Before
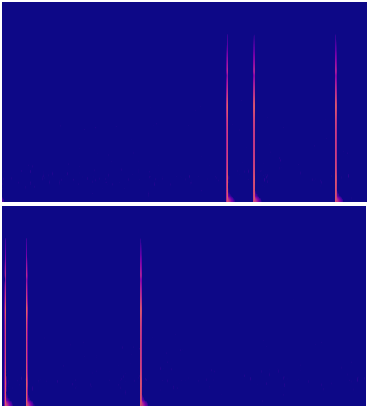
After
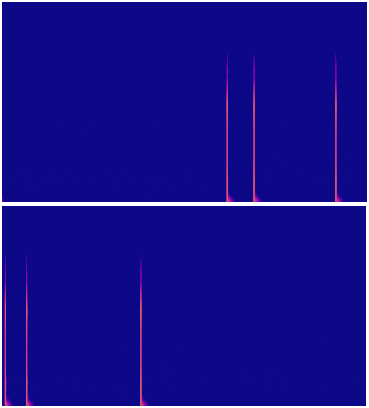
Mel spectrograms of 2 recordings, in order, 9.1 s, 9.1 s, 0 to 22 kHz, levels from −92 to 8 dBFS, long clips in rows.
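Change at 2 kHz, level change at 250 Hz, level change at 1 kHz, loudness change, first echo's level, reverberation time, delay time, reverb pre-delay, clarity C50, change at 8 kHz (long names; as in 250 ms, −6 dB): 0.0 dB, −0.5 dB, −0.5 dB, −0.5 dB, no echo audible, no reverb audible, no echo audible, no reverb audible, no reverb audible, −12.0 dB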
